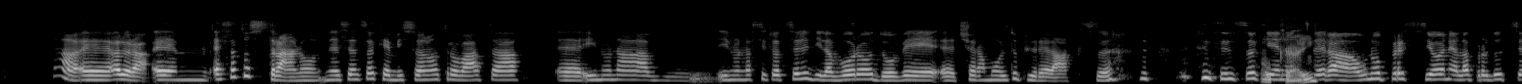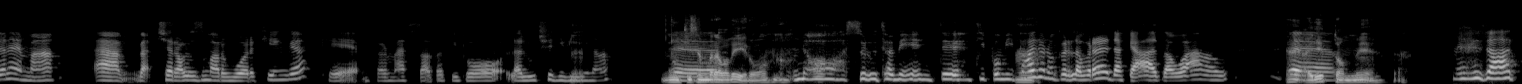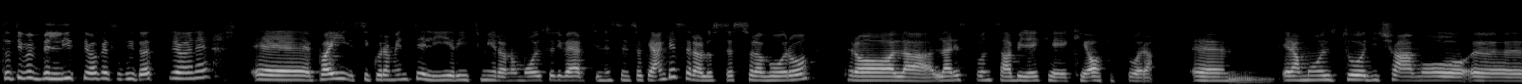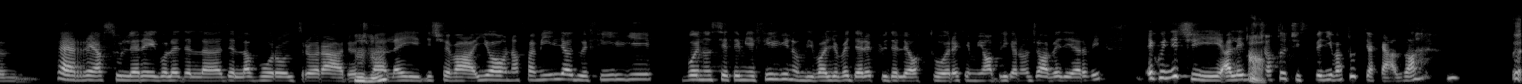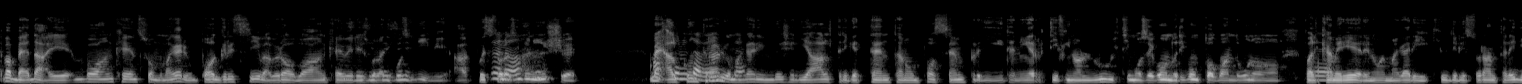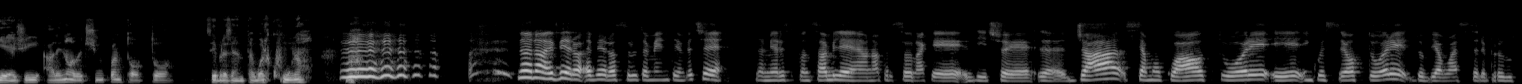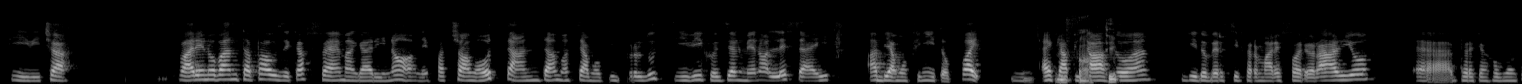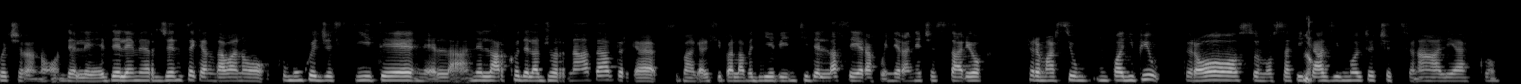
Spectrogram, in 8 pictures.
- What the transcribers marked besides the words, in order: chuckle; other background noise; in English: "smar-working"; "smart-working" said as "smar-working"; laughing while speaking: "Assolutamente"; laughing while speaking: "no?"; laughing while speaking: "Eh, esatto"; chuckle; chuckle; tapping; laughing while speaking: "qualcuno, no?"; giggle; "Cioè" said as "ceh"
- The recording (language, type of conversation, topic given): Italian, podcast, Come hai imparato a dare valore al tempo?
